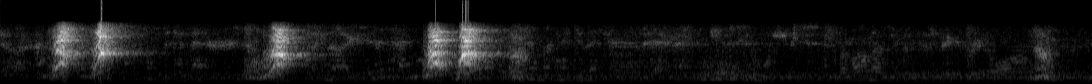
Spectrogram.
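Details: Young Maltese dog barking at a mirror, taking its reflection for a playmate. Five short, high yips come mostly in pairs during the first five seconds, then near silence with a faint low hum and one soft final yelp.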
